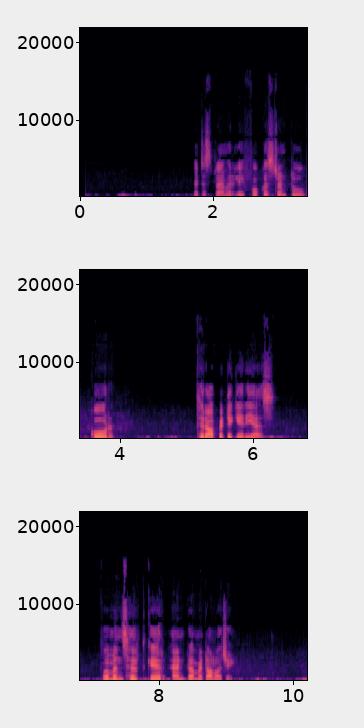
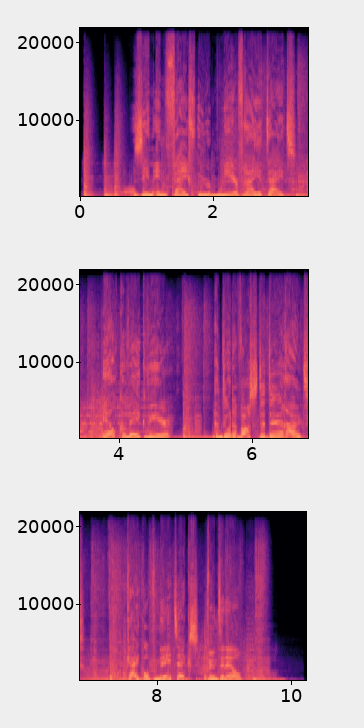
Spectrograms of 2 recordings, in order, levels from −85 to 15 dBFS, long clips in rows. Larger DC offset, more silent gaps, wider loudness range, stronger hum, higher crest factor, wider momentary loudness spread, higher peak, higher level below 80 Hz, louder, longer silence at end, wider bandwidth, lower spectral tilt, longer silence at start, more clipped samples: neither; neither; first, 6 LU vs 1 LU; neither; first, 22 dB vs 10 dB; first, 19 LU vs 7 LU; about the same, -2 dBFS vs -2 dBFS; second, -50 dBFS vs -26 dBFS; second, -22 LUFS vs -10 LUFS; second, 0 s vs 0.3 s; second, 16 kHz vs over 20 kHz; about the same, -4 dB/octave vs -4 dB/octave; first, 0.6 s vs 0.05 s; neither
